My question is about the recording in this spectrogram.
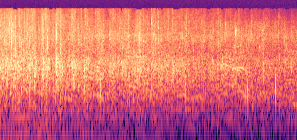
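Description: A large crowd applauding, the clapping gradually dying away.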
